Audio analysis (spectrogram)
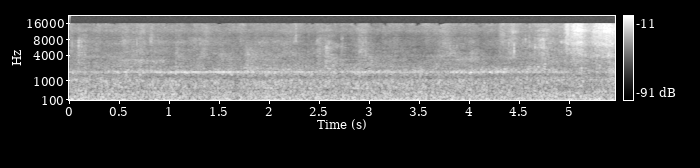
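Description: A train rumbles steadily along the tracks close by at a station platform, a continuous low, rattling roar with no voices over it.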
